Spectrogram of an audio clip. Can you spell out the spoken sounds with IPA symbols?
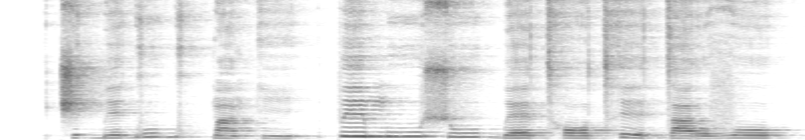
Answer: t͡ʃ ɪ˨ ɡ͡b e˨ ɡ uː˦ ɡ u˦ k͡p ã˨ k i˨ | p e˦ m uː˦ ʃ uː˦ ɡ͡b ɛ˨ tʰ ɔ˨ tʰ ɪ˦˨ t a˨ ɾ ʊ˨ v o˦

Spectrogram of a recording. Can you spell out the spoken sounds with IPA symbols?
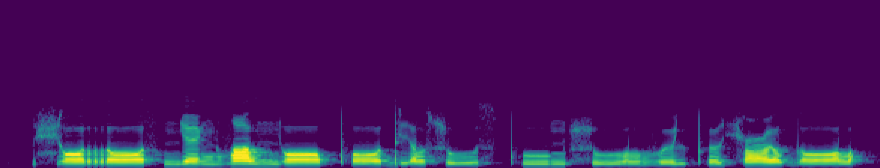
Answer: ɕ ɔ˧˥ r ɔː˧˥ s ɲ ɛ˥ ŋ zˤ i˥ lˠ ɲ ɔː˧ pʰ ɔ˩˧ d i˩˧ lˠ ɬ uː˩˧ s pʰ uː˥ ŋ ɬ uː˩˧ lˠ v ɵ˩˧ lʲ pʰ ɵ˧˥ ç ʕ ø˥ lˠ d ɔː˧ lˠ

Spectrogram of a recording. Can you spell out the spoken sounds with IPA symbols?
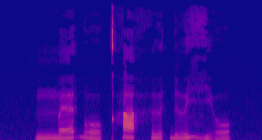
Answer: mː ɛː˩˥ ɠ oː˩ kʰ a˥˩ h ɨ˧ ɗ ɨ˩˥ zʲ o˩

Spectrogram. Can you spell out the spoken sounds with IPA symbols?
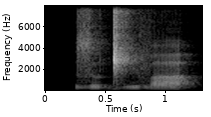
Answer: z ɯ ɡ͡ǁ i v a

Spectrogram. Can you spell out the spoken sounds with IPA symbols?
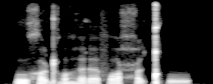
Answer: u˦ x ɒ˨ ɖʱ ɔ˦ ɦ ɜ˨ ɾ ɜ˨ f ɔ˦˨ ħ ɯ˨ ǃʰ u˨

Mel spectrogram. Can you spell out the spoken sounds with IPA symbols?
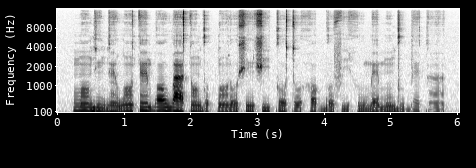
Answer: m ɔ̃˦ ɡ ĩ˧ ɡ ɛ̃˨ w ɔ̃˧ t ɛ̃˦ b ɔ˦ w a˦˨ t ɔ̃˧ ɡ o˨ k͡p ɔ̃˨ ɾ o˨˦ ʃ ĩ˧ ʃ i˦ k o˦˨ t o˨˦ h ɔ˦ ɡ͡b o˦˨ f i˧ h u˦ m ɛ˧ m ũ˦ ɡ u˧ b ɛ˨ k ã˨

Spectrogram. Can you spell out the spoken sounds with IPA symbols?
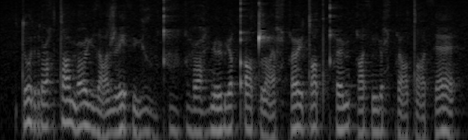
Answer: t o˧˥˧ r ʕ o̤˧˥ tˤ ɑ˧˥˧ m ʕ y˥˧ ð ɑ˧˩˧ z ɭ e˧˥˧ θ y˧˩˧ ɣ ṳ˧˩˧ qʰ æ̤˥˧ q ṳ˥˧ ʕ æ̤˧˥ ɳ ø˧˥ ɽ y˧˥ qʼ ø˥˧ tˤ ɭ æ˧˩˧ ħ q ø˧˥˧ t u˧˥˧ tˤ qʰ y˧˥ m q ɑ˧˥ θ ŋ y˧˥ ħ q y˧˩˧ tˤ æ˧˩˧ θ æ˧˥˧

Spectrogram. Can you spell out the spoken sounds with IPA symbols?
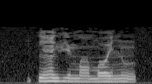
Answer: pʲ æ̃ vʲ ø m ɑ̃ m ɔ e̯ n ũ

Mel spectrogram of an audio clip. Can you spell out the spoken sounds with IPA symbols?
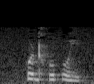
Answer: k ʊ ɖ x ʊ p ʊ j

